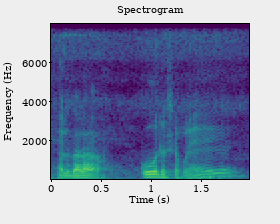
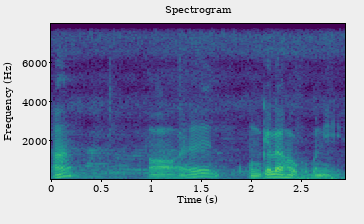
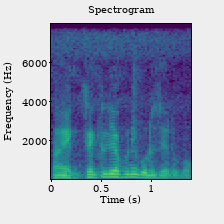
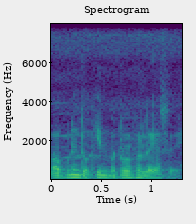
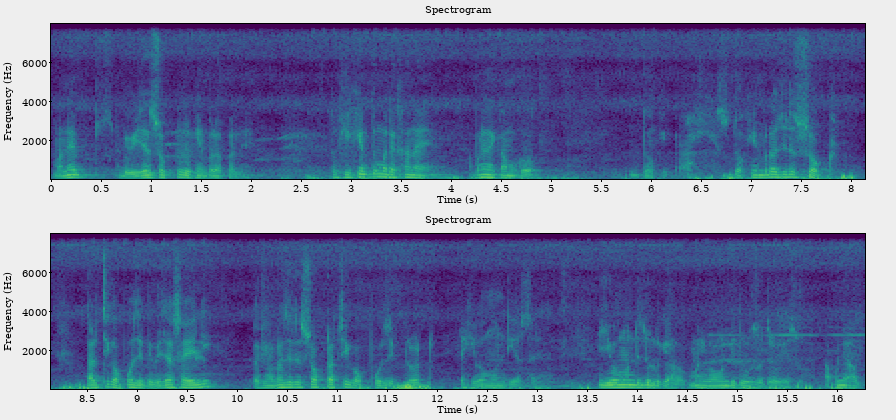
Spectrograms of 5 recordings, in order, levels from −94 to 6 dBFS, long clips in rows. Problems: constant background noise, background conversations at intervals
